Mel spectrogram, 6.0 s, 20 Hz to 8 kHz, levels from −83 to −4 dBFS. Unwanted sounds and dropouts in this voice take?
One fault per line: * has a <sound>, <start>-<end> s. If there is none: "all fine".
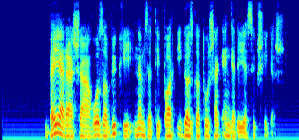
all fine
